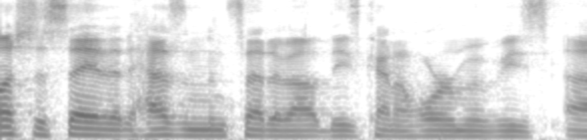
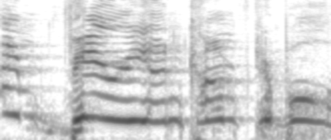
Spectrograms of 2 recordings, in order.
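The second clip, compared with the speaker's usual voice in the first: put-on woman's voice, higher and louder; 10 dB louder than usual. Acting out a horror movie scene as the woman: lady voice. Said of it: "I like his lady voice".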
